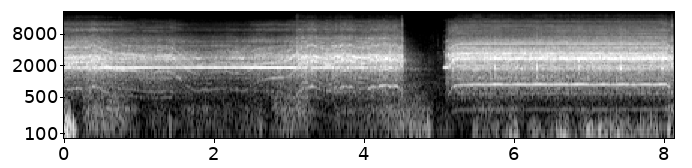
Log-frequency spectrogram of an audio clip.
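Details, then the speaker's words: Milwaukee cordless sub-compact band saw running with its cover open: high motor whine with a faint scratchy rasp, a rubbing sound traced to one band wheel, the other one rather than the first suspected. "some some scratching it sounds like it's coming from this wheel here see if I can bring close to the mic so you guys can hear it it's actually coming from this other one"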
